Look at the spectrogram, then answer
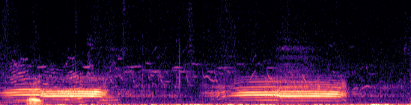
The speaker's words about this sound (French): C'est les vaches qui s'énervent.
